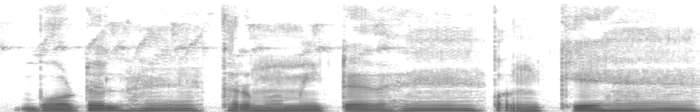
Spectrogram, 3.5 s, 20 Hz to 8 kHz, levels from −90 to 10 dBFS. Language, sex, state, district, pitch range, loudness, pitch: Hindi, male, Uttar Pradesh, Jyotiba Phule Nagar, 120-130 Hz, -28 LUFS, 125 Hz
